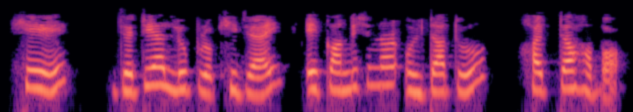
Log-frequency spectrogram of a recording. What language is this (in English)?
Assamese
